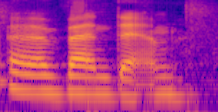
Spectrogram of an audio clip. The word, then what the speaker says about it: Van Damme: Van Damme.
